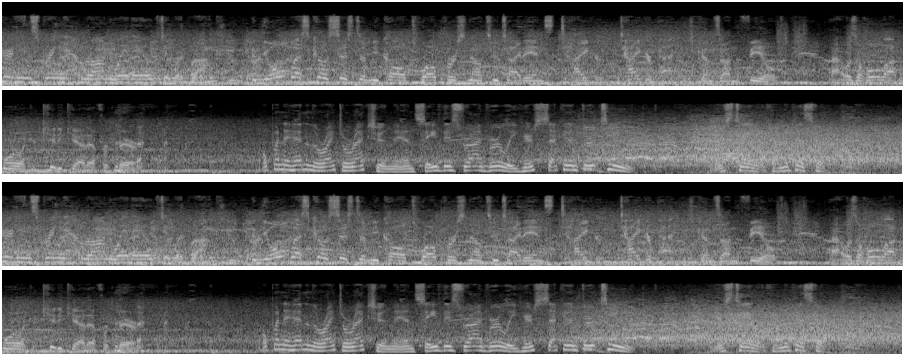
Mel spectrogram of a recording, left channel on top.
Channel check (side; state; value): both; normal; correlation 0.68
